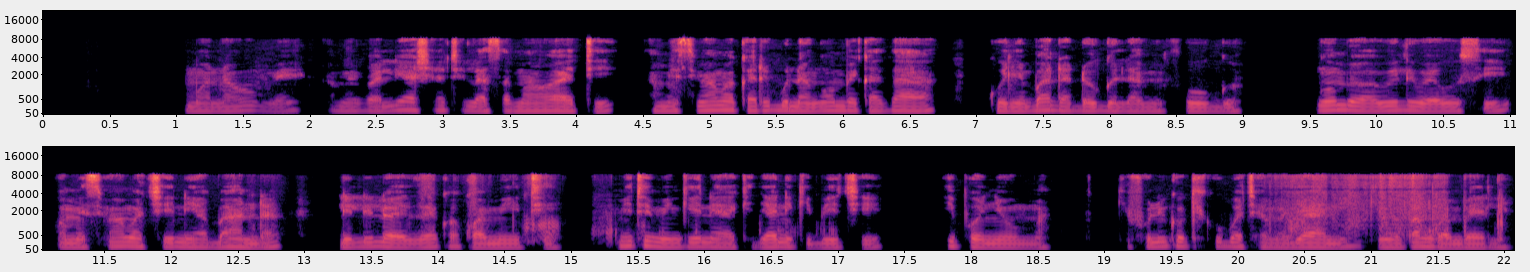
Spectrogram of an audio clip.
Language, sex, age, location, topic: Swahili, male, 18-24, Kisumu, agriculture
